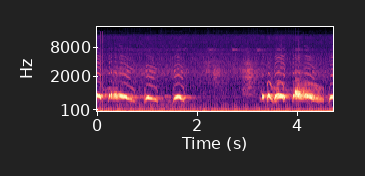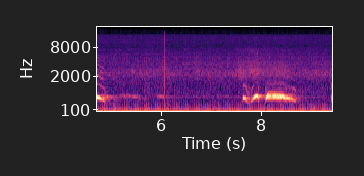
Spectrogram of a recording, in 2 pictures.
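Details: Spotted dove, locally derkuku or tekukur, used as a lure recording: repeated phrases of soft cooing notes, a few short hooked coos ending in a longer drawn-out falling coo, spaced every few seconds over steady low hum.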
